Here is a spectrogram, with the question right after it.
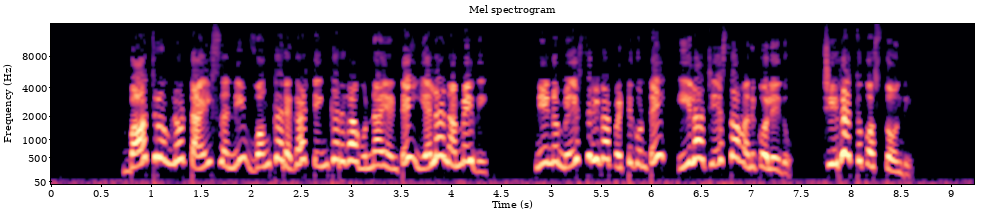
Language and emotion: Telugu, angry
